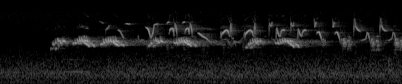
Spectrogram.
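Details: Forest Indigo bunting with a steady stream of bright, high slurred notes, some rising and some falling, running for several seconds over a faint hiss.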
